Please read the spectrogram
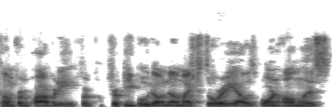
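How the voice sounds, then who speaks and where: With a Spanish accent, this man speaks at a medium pitch. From Mexico, then Texas. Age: 20s. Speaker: realtor and business consultant. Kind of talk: interview.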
